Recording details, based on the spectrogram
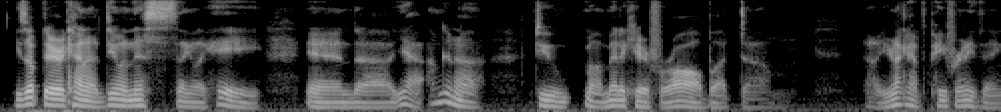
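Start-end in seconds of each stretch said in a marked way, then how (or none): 2.1-10.0 put-on slimy, smooth calm, much quieter. Mocking the mannerisms of a man he doesn't like, imitating a calm, slimy manner. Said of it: "calm and in like a slimy manner".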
